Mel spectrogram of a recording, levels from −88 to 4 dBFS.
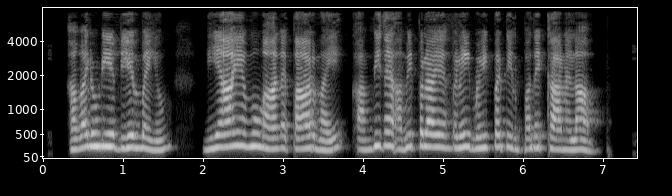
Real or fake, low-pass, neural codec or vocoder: fake; 7.2 kHz; codec, 24 kHz, 0.9 kbps, WavTokenizer, medium music audio release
